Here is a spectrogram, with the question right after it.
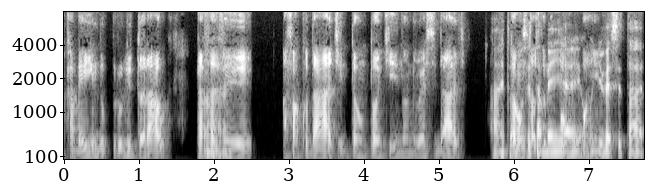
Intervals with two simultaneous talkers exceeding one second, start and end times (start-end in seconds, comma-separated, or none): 5.9-7.2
